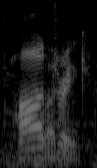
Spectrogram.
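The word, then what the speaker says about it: Podraig: It's Podrick. Yeah, Podrick. Roger, how do I That's spell that?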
